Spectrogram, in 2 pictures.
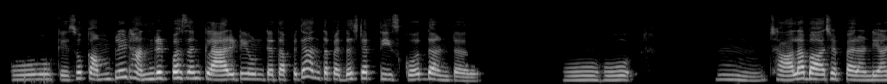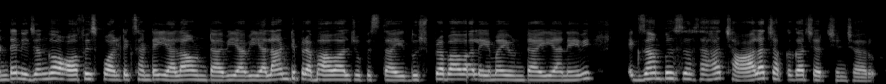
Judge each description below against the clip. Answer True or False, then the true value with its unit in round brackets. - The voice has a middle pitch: False (225 Hz)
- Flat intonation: False (3.2 semitones)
